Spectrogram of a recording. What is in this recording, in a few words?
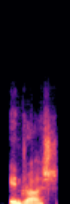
"inrush", Indian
